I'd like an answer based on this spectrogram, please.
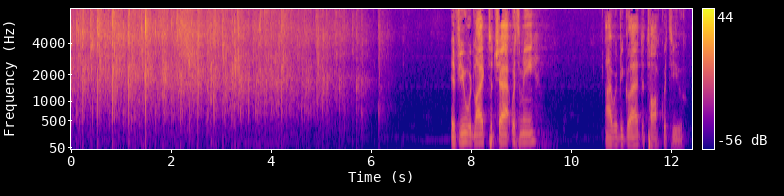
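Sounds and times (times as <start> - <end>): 
audience hand clapping applause: 0.0 - 6.5
speech: 7.6 - 9.4, 10.7 - 12.3.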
